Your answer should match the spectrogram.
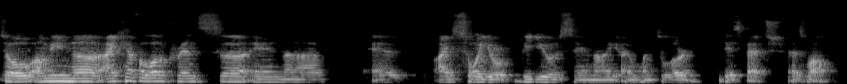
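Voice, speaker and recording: Macedonian-accented man, flat, echoey. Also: medium pitch, measured pace. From North Macedonia. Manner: hesitant, many uhs. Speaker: student.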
